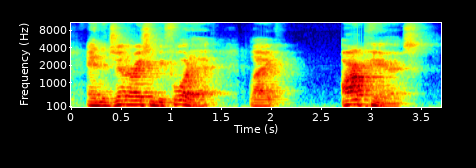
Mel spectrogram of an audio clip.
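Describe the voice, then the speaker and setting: Recorded with audible room echo, a man speaks at a medium pitch with ordinary pitch variation. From US. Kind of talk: live stream response. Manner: halting.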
